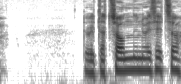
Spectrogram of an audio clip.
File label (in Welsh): "ton", Welsh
